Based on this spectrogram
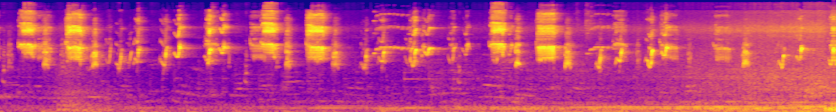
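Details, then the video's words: Long-tailed shrike in full song, meant to prompt a shrike to reply: rapid series of piercing, high clipped notes and chattering bursts, easing toward the end as a low hum rises underneath. "SUARA cendet gacor INI AMPUH untuk pancingan agar cendet bunyi JADIKAN burung cendet NYAUT SEKETIKA."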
